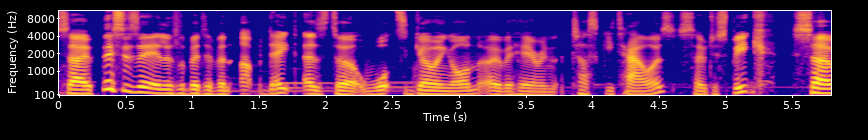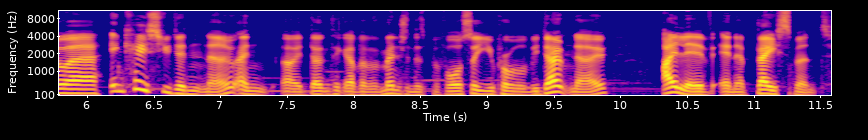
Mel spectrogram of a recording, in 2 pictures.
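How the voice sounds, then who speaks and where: In a very clean recording with a silent background, a man with an English accent speaks at a medium pitch and fairly quick pace, his bright, sharp tone carrying lively intonation with hardly any pauses. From England. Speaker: video game YouTuber. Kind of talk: casual vlog update. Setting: home basement.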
